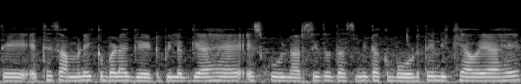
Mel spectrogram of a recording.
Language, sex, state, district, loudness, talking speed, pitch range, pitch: Punjabi, female, Punjab, Fazilka, -15 LUFS, 230 wpm, 175-185 Hz, 180 Hz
